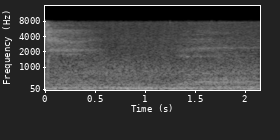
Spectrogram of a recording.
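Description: Steady low rumble and hiss of outdoor background noise, with a brief soft hiss at the start and no distinct knock or tool sound.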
